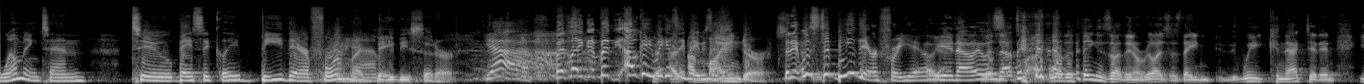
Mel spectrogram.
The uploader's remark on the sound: Recorded at ATX Television Fest in June 2015.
